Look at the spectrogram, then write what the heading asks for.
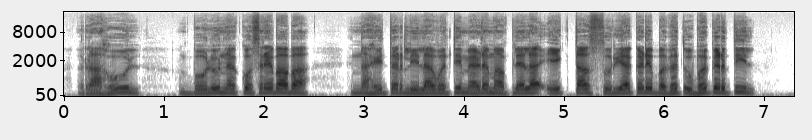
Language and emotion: Marathi, fearful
